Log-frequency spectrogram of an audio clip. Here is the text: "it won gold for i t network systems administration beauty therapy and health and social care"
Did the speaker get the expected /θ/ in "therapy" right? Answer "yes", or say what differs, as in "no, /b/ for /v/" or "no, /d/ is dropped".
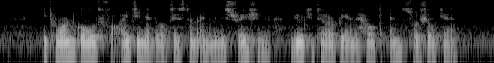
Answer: no, /t/ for /θ/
